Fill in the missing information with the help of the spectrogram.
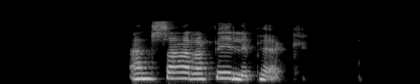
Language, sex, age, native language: Icelandic, female, 20-29, Icelandic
